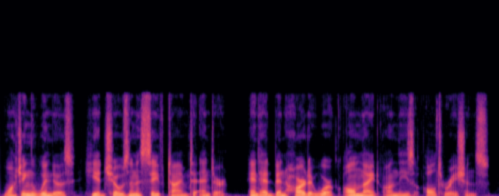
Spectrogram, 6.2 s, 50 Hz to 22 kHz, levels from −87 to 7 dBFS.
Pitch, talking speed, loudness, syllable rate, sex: 115 Hz, 210 wpm, -19 LUFS, 5.5 syllables/s, male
